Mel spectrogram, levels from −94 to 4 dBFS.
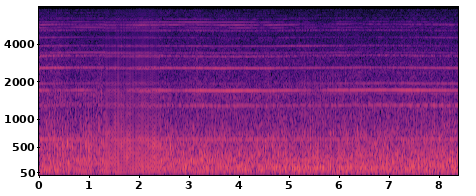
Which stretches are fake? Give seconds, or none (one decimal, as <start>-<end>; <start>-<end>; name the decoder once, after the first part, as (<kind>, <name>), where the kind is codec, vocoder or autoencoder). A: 1.3-2.4 (vocoder, Vocos)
